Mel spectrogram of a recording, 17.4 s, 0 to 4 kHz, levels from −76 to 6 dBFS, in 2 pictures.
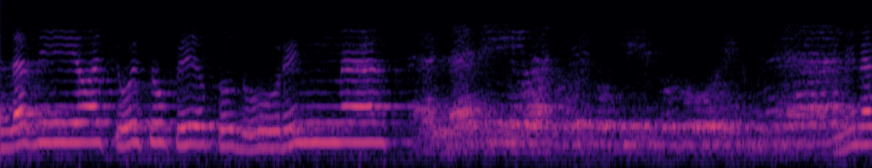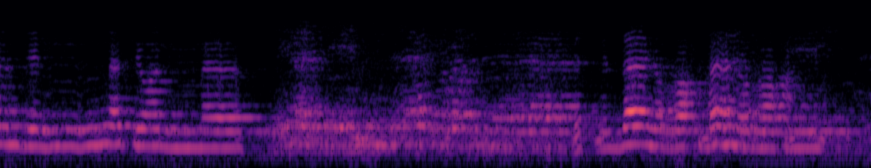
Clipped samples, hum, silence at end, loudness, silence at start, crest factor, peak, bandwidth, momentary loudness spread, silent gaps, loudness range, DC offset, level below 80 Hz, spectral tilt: under 0.1%; none; 0 s; -38 LUFS; 0 s; 20 dB; -18 dBFS; 3.6 kHz; 8 LU; none; 4 LU; under 0.1%; -70 dBFS; -8 dB/octave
